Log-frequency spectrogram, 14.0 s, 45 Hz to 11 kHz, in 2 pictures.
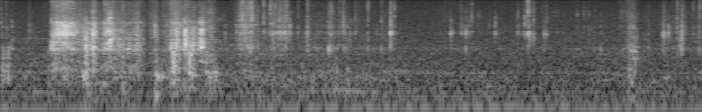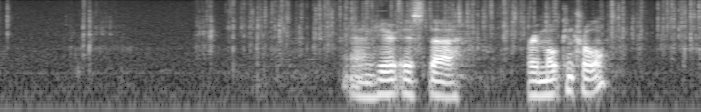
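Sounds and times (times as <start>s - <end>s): packaging crinkling and rustling: 0.0s - 8.2s, 9.0s - 14.0s.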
